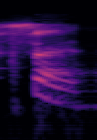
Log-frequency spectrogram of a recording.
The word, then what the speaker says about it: said: And said, it's just like said, same pronunciation. Mm-hmm. The I, forget it, as if it doesn't exist.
